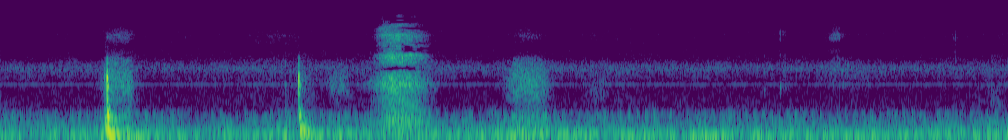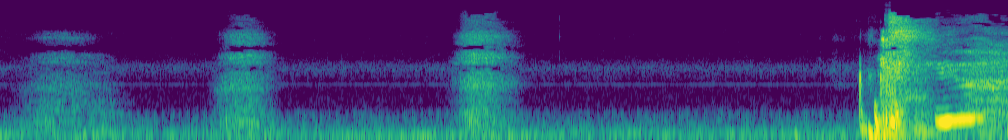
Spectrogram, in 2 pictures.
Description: My allergies have been so bad this week. I managed to catch this fit right before I was about to go to bed.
